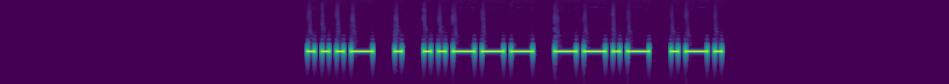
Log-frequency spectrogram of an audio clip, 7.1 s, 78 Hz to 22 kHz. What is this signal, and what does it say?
Morse code, heard as a keyed tone, about 22 wpm, 700 Hz. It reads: VE2QR
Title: DXCC-100 Call Signs - 5 Characters - Repeated 3x - 22wpm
